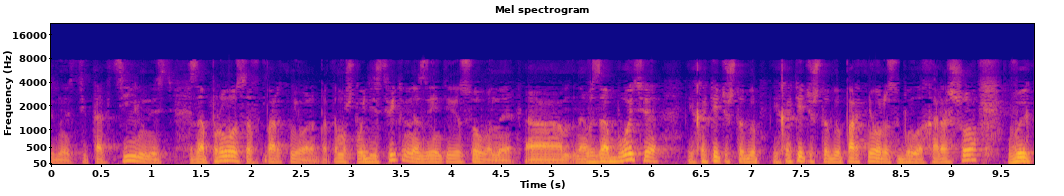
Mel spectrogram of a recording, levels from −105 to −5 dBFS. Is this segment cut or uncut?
cut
